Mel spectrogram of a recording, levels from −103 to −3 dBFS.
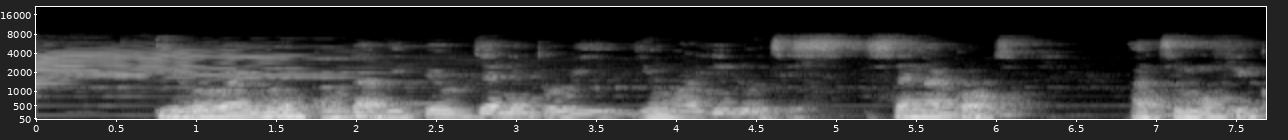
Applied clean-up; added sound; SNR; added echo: classical method WPE with log-MMSE.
